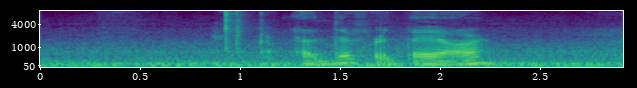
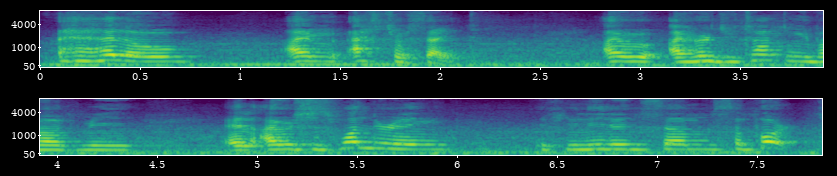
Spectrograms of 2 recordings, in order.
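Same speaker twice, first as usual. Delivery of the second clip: higher, hesitant little voice; timid Astrocyte, eager to help; 7 semitones higher than usual. Acted. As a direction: offer help shyly, tripping over words. Plays the shy Astrocyte.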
